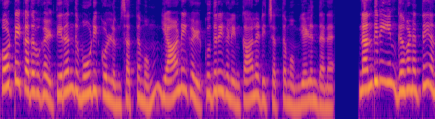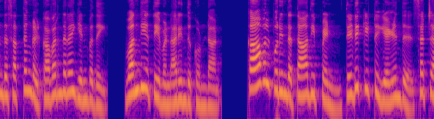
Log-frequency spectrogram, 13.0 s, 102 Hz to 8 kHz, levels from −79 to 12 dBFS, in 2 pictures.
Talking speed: 120 wpm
